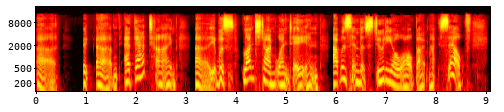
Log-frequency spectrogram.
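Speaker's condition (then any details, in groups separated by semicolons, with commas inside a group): Spasmodic dysphonia; speech therapists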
